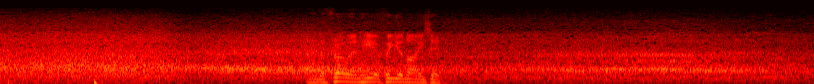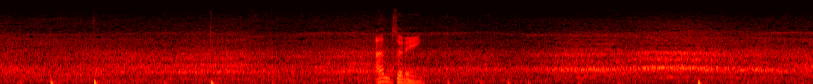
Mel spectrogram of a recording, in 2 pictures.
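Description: A football is kicked with dull thumps now and then.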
